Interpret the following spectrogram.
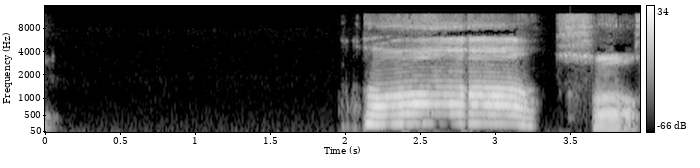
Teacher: খ উচ্চারণ করতে হবে কণ্ঠনালী শেষ ভাগ থেকে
